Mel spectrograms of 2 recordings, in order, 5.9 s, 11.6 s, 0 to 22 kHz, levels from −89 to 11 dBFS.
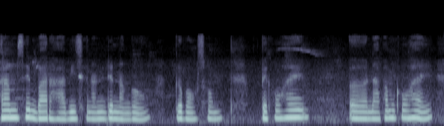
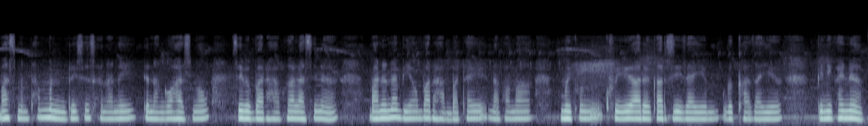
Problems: constant background noise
